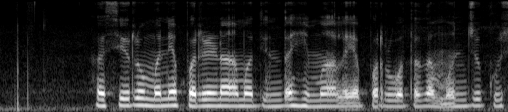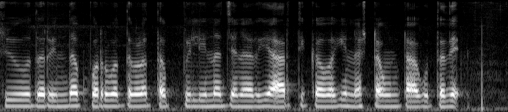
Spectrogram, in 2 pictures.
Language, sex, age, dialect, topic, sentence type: Kannada, male, 18-24, Mysore Kannada, agriculture, statement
